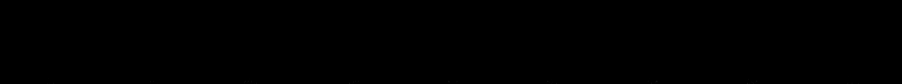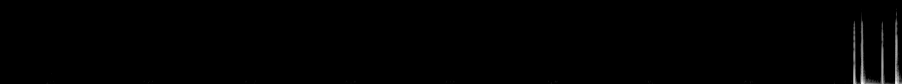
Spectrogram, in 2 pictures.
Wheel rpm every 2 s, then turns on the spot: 0, 0, 0, 0, 0, 0, 0, 0, 10.
none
